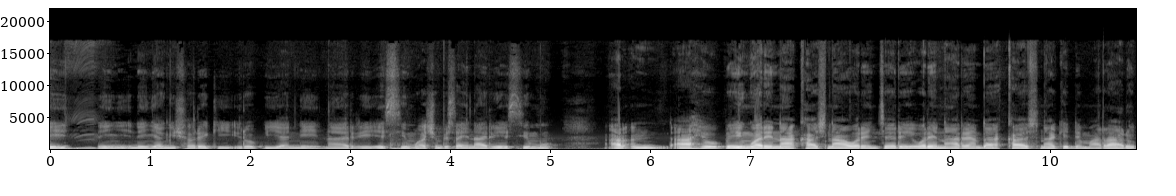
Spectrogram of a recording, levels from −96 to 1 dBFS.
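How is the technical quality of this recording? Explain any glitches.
There's one problem here: a mains buzz sits under the speech for the whole clip. Sharp switching spikes from 50 Hz mains have leaked into the signal path, stacking harmonics up into the kilohertz range, so you hear a steady, raspy buzz roughly 40 dB below the voice.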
